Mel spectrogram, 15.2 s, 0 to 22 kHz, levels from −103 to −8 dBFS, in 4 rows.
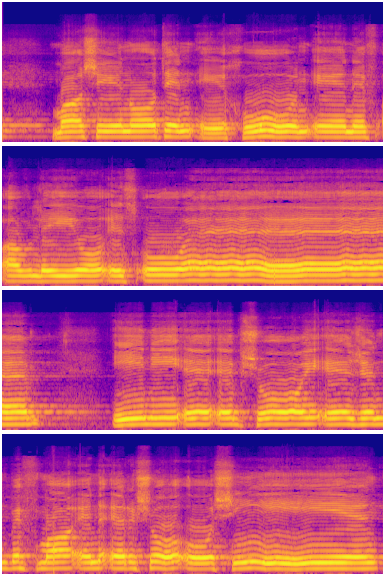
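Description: A dropped buffer (overrun) shows up twice, at 6.53 s and again at 11.94 s. Each is a short jump where the sound skips forward with no gap of silence. The likely cause is that the recording software fell behind and the hardware wrote over samples it had not yet collected, so roughly 5 ms of audio vanished and the material on either side was butted together, leaving that abrupt join.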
